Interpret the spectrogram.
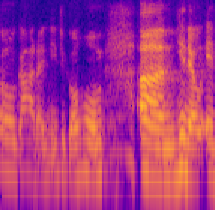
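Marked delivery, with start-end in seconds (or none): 0.0-1.0 put-on hysterical wailing through sobbing tears. Retelling sitting at the airport without a seat: imitating own hysterical crying. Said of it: "as I'm sitting there crying hysterically".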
